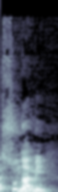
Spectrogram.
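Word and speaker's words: tsunami: करते हैं साथी गलती, ये जो टी होता है ये टी साइलेंट होता है, यानी जब हम इसको बोलते हैं प्रोनाउंसिएशन करते हैं तब ये टी साइलेंट रहता है और टी का जिक्र नहीं होता।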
